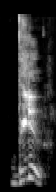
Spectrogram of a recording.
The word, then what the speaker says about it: blue: Donc blue. Donc là c'est le OU en fait. Le U c'est un OU. Donc blue.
